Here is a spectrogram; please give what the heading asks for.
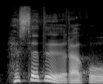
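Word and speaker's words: חסד: 그 성품은 계속해서 오늘 이야기하고 있는 인자하심에 대한 이야기인데요.이 인자하심은 헤세드라고 우리는 발음하는 히브리어 단어를 사용하고 있습니다.이 헤세드는 언약에 기초한 하나님의 신실하고 변환없는 사랑 자체를 이야기하는 것이 헤세드입니다.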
